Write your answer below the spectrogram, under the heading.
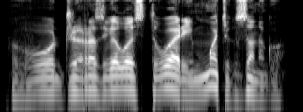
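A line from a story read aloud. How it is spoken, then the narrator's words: Hissed. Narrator (Russian): прошипел Захарыч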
